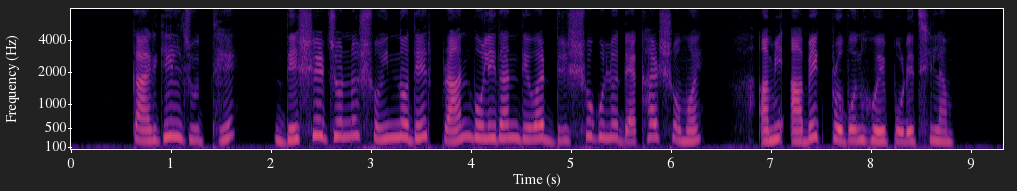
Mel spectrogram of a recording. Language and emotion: Bengali, sad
